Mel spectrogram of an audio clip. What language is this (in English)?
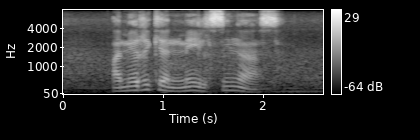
Southern Sotho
